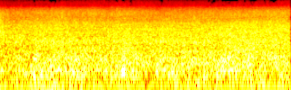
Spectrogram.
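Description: Steady wash of choppy sea water mixed with wind noise on the microphone.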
